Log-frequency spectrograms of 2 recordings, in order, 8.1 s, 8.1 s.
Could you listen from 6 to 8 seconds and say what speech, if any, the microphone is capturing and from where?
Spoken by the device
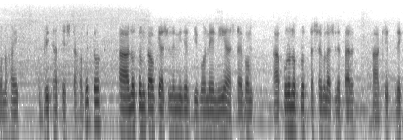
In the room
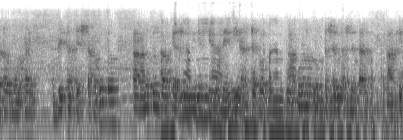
both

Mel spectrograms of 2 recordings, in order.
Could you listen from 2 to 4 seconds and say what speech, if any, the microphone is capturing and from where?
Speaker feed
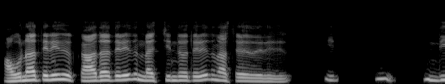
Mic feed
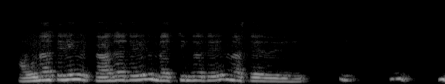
echo only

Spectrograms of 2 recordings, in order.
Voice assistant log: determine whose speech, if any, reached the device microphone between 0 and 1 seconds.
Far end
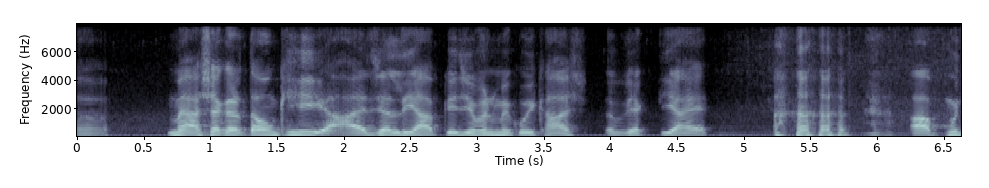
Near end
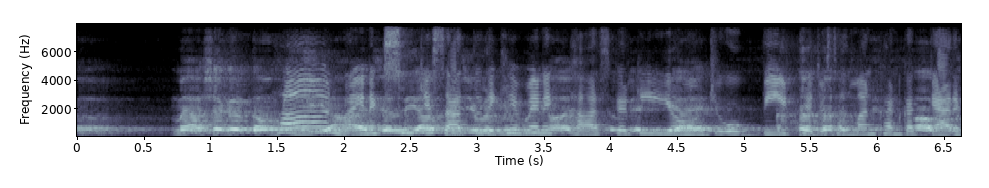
echo only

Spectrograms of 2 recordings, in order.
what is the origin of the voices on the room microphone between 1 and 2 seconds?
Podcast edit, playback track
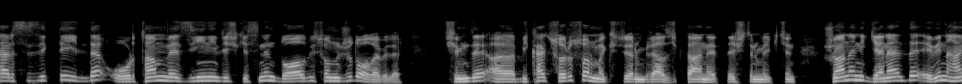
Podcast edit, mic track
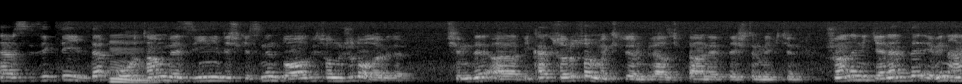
both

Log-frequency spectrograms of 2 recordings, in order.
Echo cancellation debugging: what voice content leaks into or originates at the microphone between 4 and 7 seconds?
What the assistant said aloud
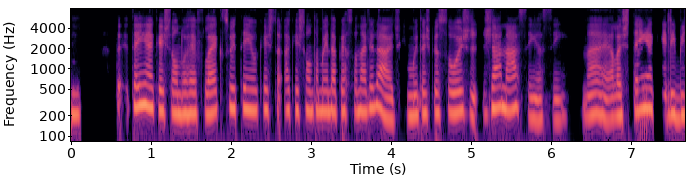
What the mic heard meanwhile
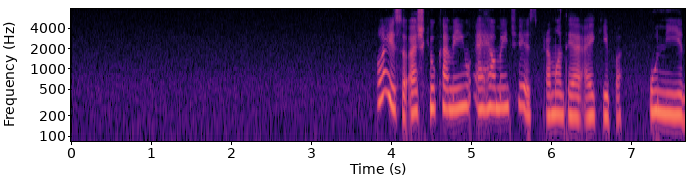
user only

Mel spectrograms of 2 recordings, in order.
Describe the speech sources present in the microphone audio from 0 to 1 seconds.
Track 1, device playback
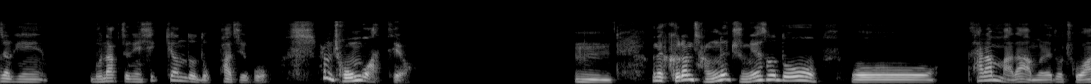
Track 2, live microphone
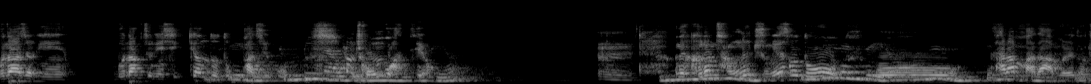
echo only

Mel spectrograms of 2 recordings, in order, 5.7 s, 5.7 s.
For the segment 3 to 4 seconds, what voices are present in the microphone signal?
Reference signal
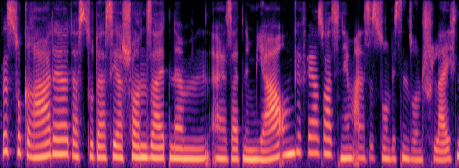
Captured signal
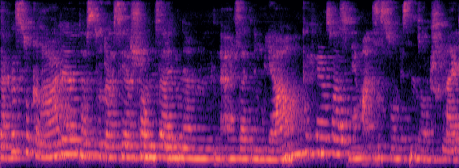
echo only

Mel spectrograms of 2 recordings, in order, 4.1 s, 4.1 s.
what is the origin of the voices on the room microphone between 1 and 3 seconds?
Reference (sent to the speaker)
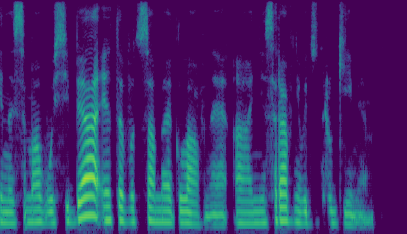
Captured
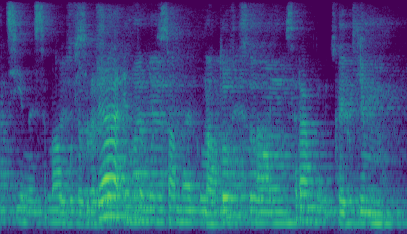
both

